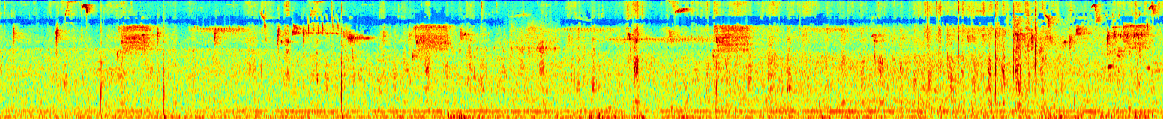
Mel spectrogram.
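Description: Dog paws scuffle on grass.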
